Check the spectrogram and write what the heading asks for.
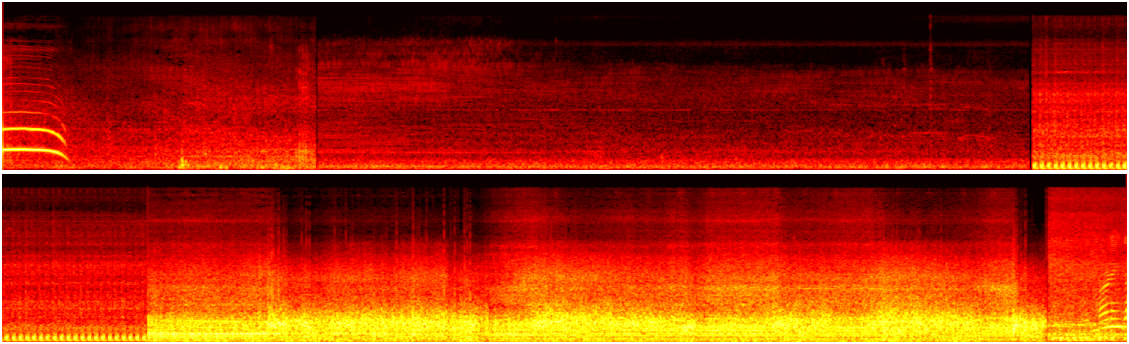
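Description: A short shout opens, then a low background. About a third of the way in, a motorcycle engine running on the road cuts in abruptly, with wind noise. It grows louder a few seconds later and stays steady almost to the end.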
